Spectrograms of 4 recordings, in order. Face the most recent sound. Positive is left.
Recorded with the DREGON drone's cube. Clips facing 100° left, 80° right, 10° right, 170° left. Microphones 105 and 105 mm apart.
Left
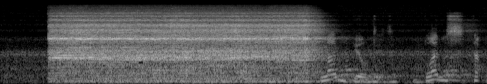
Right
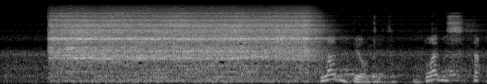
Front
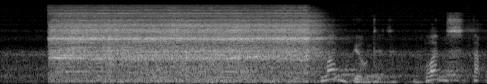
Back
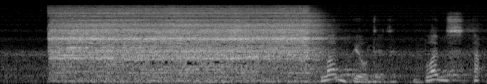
turn(degrees=-100)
